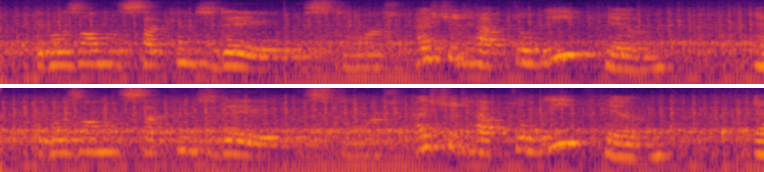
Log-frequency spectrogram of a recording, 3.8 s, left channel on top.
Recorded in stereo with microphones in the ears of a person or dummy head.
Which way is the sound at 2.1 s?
40° right (ahead or behind).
